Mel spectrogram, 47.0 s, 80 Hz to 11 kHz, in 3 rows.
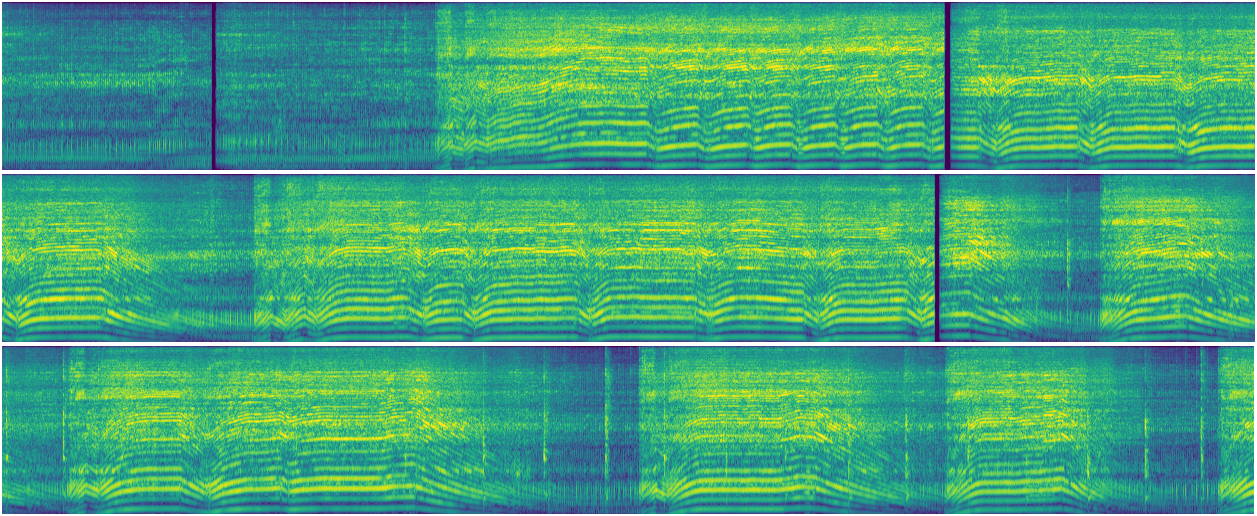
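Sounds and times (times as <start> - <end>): chainsaw cutting wood: 0.0 - 46.9.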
